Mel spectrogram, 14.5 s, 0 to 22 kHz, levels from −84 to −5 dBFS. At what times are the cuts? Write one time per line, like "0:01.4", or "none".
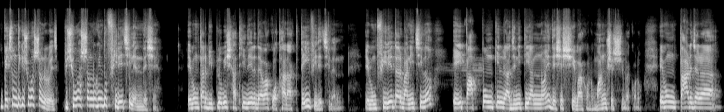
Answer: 0:01.1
